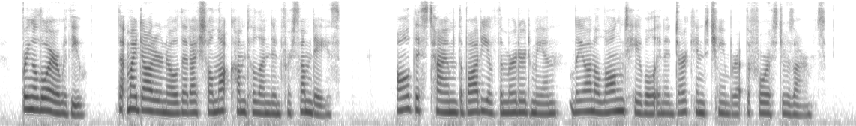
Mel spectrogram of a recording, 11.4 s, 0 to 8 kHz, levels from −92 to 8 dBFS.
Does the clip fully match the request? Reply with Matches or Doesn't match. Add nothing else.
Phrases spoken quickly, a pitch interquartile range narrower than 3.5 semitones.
Matches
